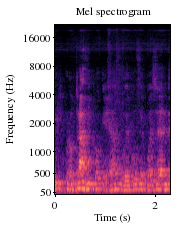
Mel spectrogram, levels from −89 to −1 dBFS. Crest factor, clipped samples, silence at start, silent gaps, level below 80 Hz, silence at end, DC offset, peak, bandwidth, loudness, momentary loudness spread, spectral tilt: 18 dB; under 0.1%; 0 s; none; -56 dBFS; 0 s; under 0.1%; -10 dBFS; over 20 kHz; -29 LUFS; 7 LU; -7.5 dB/octave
